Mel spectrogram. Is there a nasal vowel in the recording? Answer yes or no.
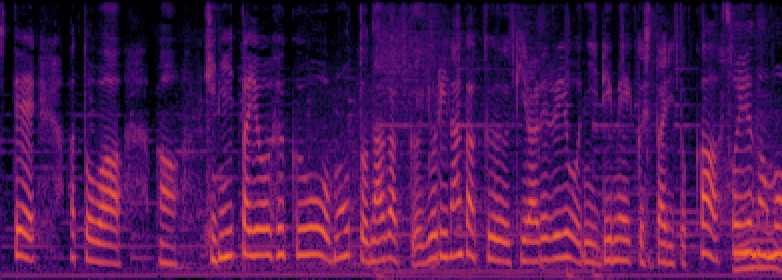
no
